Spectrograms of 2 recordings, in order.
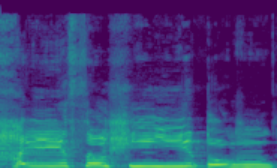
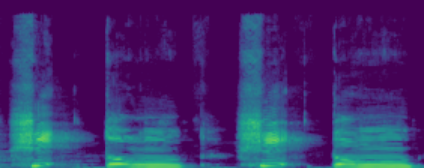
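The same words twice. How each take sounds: First: शिअतुम read slowly, the या sounded and no catch; wrong reading. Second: शिअतुम slowed with a glottal catch on the hamza; with a jerk. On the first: Teacher shows the reading to avoid, slow chant. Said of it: "इसको हम शिअतुम नहीं पढ़ते". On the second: Teacher shows the correct jerked reading of शिअतुम. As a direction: stop sharply on the hamza. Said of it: "हमजा को पढ़ते हैं झटके के साथ". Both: Shown as a demonstration.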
